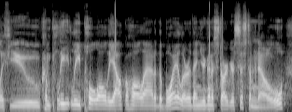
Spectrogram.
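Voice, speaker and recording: At a moderate pace, a man speaks in a medium pitch with ordinary pitch variation over noticeable background noise. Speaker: home distiller. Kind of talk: video tutorial. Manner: mumbling.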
